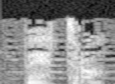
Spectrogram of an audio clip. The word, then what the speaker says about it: Petro: Po ruskom modelu Petar i po ukrajinskom izgovoru Petro.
